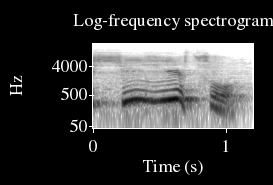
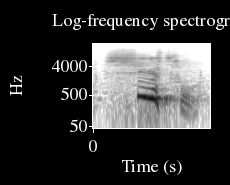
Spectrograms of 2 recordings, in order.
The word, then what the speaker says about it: сецу: Не сиецу. Сецу.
